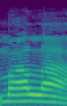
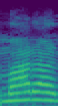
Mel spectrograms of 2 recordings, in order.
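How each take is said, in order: First: The middle consonant is an L sound. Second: The middle consonant is an R sound. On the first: The speaker calls it right. "এটা মালা।" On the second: The speaker calls it wrong. "এটা মারা না"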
